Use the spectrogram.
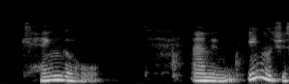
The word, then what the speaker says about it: Känguru: In German you stress the first part, so it's kangaroo.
